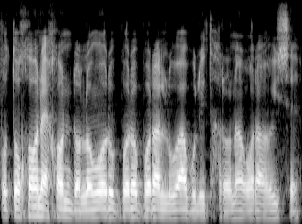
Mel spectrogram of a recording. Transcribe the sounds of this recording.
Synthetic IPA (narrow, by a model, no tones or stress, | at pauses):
pɔt̪oxʰɔnɛkʰɔndɔlɔmɔɹupɔɹɔpɔɹalʊwabulid̪ʱaɹɔnakɔɹaɦojsɛ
